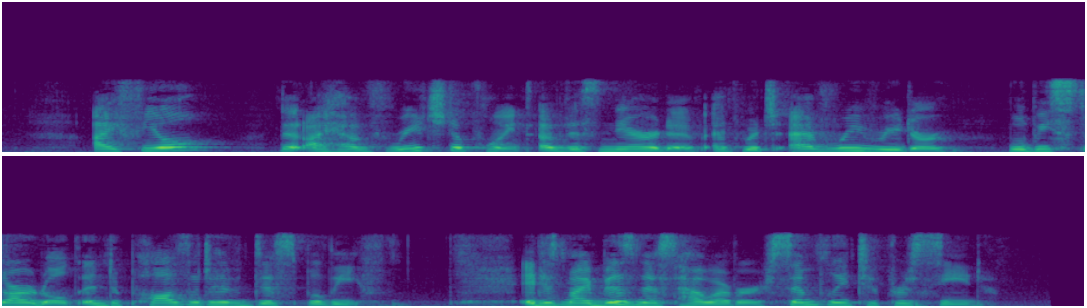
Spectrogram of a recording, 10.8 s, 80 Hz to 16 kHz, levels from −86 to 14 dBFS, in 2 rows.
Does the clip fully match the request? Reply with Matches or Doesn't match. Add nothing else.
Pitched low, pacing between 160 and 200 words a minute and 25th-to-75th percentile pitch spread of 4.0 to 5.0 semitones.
Doesn't match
